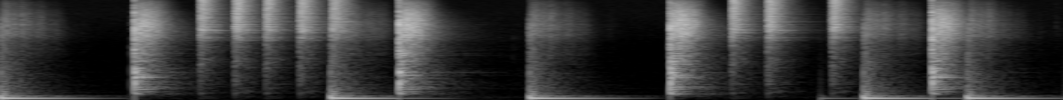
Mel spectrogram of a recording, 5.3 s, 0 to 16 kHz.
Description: CornerBoy-90BPM.27.wav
